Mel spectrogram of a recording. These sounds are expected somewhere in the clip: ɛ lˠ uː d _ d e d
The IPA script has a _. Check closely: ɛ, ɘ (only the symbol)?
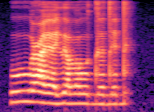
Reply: ɘ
